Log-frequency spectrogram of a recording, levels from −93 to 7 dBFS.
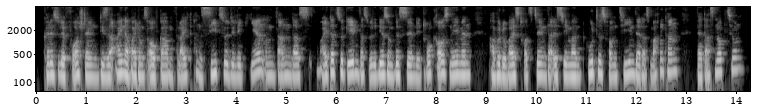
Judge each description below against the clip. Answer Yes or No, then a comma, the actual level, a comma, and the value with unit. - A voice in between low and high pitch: Yes, medium, 145 Hz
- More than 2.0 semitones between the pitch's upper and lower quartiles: Yes, narrow, 2.5 semitones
